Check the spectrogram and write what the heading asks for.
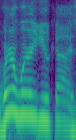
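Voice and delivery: acted, high-pitched hollering. Speaker recounting a film scene, retelling someone hollering at the boyfriend. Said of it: "she's hollering at the boyfriend".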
